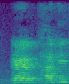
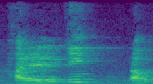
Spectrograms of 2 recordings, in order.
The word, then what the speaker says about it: 닭이: 그런데 이때 닭이라고 발음하면 된다 안 된다? 당연히 안 되니까 얘기하겠죠? 얘는 안 돼요. 나중에 배우겠지만 뭐라고 발음해야 된다? 달기라고 발음해야 돼.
